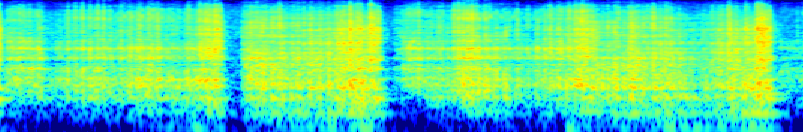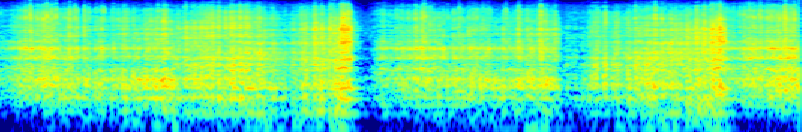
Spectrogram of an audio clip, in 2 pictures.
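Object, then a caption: Wooden tabletop. Short fingernails and fingertips scratch across a solid, dark wooden tabletop beside an untouched fabric heart coaster. The result is a steady, dry, raspy scratching with bright texture and little low end, broken by a few brief pauses as the strokes change.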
